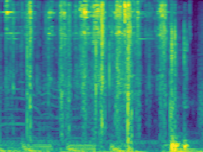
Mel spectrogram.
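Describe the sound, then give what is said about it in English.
A bunch of keys jangles, a quick series of bright metallic clinks and rattles as they are set down, with no talking. “Let me put them keys down, man.”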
